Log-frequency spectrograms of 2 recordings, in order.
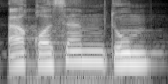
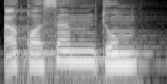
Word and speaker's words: أقسمتم: لاحظ صفة القلقلة لحرف القاف في كلمة أقسمتم، أقسمتم، واعلم أنها صفة قوة لهذا الحرف.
